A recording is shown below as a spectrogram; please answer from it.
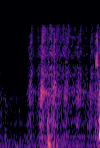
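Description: Faint sound of a black Sharpie marker drawing little circles on red construction paper, starting about half a second in.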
